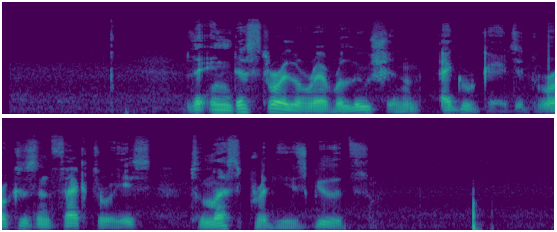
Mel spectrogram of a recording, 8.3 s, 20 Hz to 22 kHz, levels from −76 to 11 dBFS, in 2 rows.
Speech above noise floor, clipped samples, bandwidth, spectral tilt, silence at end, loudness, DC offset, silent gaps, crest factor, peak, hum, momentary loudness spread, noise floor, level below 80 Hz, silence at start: 36 dB; under 0.1%; 12 kHz; -4.5 dB/octave; 0.6 s; -26 LUFS; under 0.1%; none; 22 dB; -6 dBFS; none; 13 LU; -62 dBFS; -58 dBFS; 1.4 s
